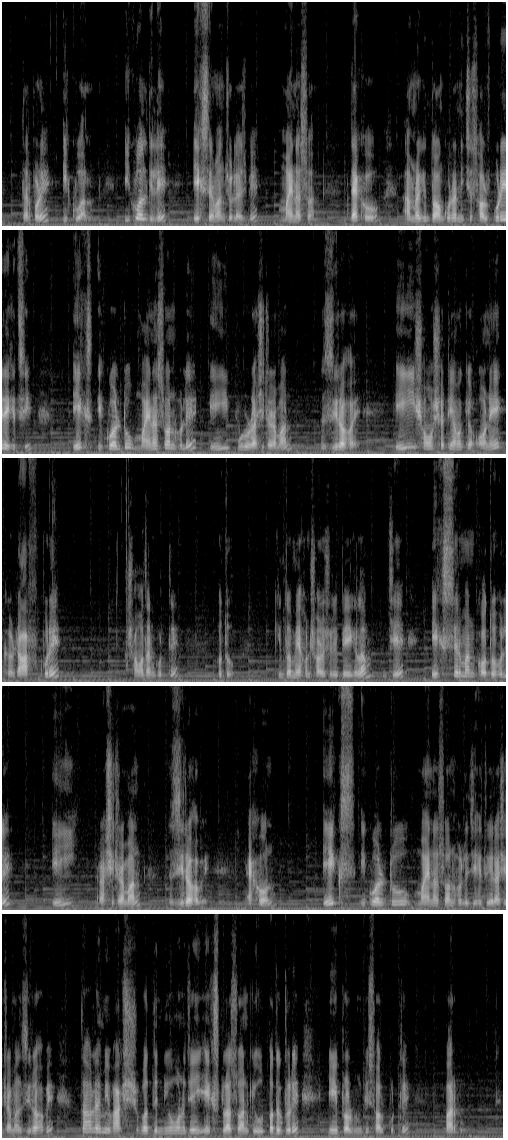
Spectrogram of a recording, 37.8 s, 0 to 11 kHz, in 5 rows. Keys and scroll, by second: 0.8 =.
